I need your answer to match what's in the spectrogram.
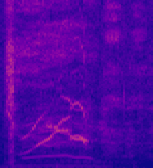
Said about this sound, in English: I don't even hear it anymore because it's so normal, but yes, that is Charli snoring. That's wonderful. Should I put the microphone really close to her face? I don't know. I mean, I can hear it, so I'm guessing the listeners probably can too.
